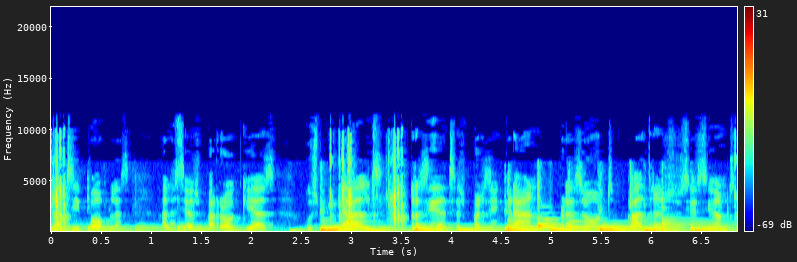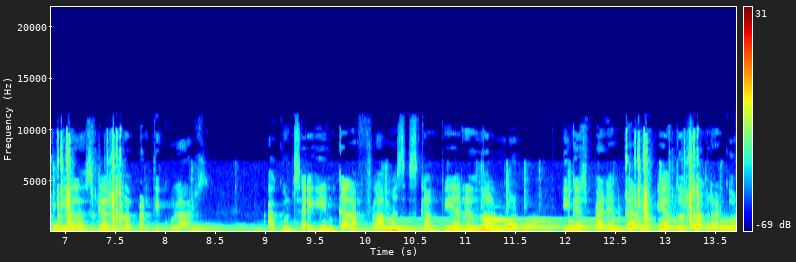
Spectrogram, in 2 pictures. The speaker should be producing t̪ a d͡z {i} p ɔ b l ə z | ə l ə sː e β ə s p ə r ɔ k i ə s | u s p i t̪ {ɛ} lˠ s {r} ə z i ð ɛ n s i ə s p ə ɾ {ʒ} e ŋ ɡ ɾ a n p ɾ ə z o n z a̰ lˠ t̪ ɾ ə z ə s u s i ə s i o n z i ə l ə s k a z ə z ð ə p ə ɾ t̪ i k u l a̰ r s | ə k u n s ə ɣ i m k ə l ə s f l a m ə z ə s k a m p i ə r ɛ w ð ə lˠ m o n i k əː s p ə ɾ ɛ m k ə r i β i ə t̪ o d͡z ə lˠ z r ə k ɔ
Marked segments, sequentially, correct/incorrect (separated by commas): correct, incorrect, correct, correct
